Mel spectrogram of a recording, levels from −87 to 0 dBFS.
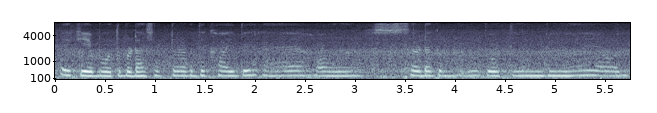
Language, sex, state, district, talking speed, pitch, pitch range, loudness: Hindi, female, Haryana, Jhajjar, 185 wpm, 230 Hz, 225-240 Hz, -17 LUFS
